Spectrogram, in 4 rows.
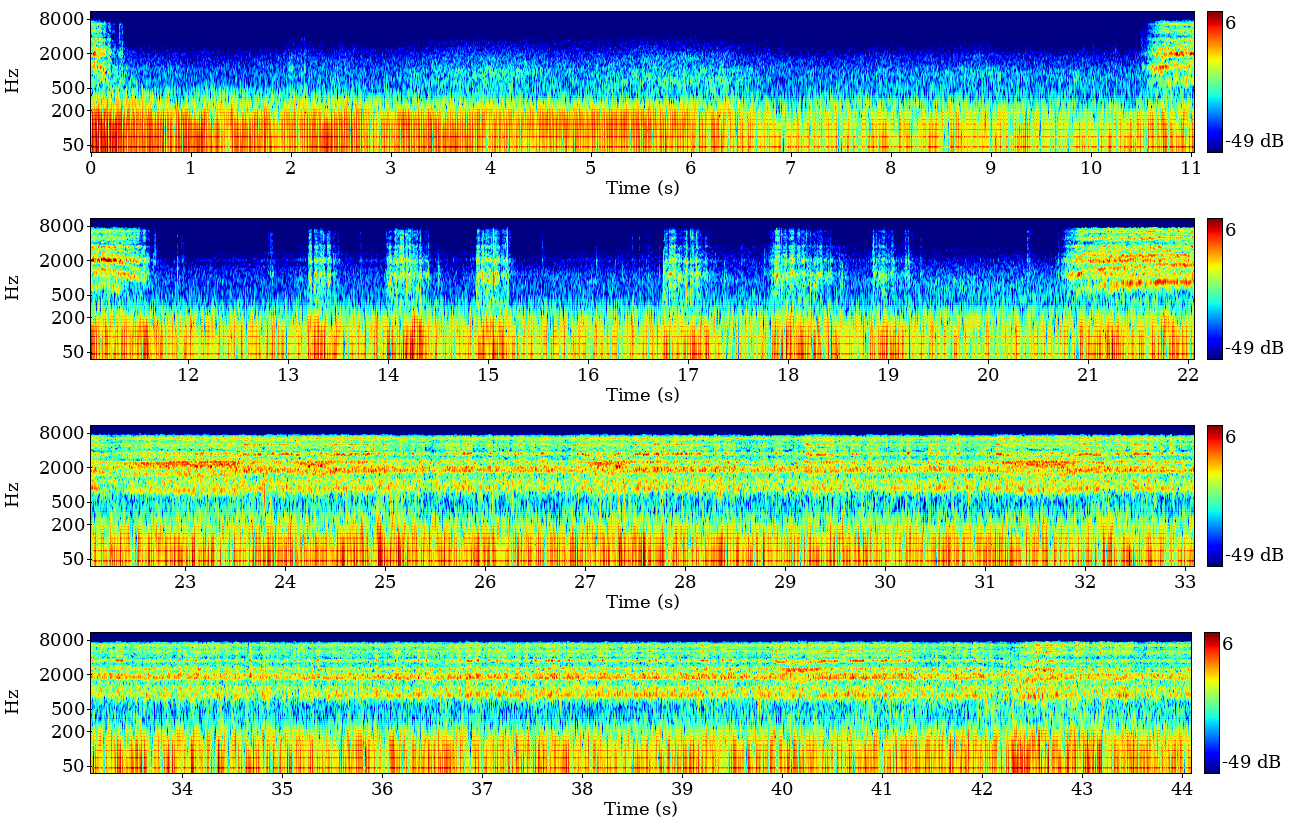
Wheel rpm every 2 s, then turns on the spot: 20, 0, 0, 0, 0, 60, 30, 10, 10, 10, 100, 210, 230, 230, 230, 230, 230, 230, 230, 230, 230, 230.
10-14 16-20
